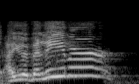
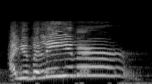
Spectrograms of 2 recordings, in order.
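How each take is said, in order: First: 목소리를 확 높여 다그치듯; pressing question, much higher. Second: 더 높이 끌어올려 몰아붙이는 질문; climbing higher, demanding an answer; insistent question, even higher. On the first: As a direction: pushes the question up high and hard. Pastor presses question again. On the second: Pastor presses third time. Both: Retold or imitated.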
